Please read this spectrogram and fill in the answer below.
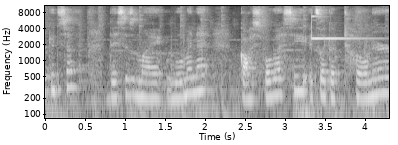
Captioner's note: chime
